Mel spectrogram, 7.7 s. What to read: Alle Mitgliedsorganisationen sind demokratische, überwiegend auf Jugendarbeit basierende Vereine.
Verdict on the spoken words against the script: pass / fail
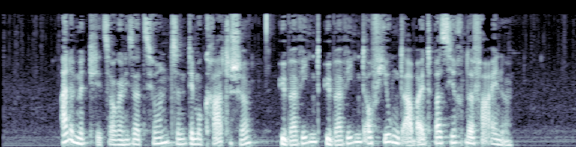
fail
